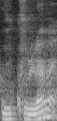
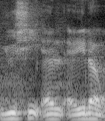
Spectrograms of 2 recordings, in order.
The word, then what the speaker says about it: UCLA: 유시티 오브 캘리포니아 로스엔젤레스를 UCLA 하거든요 그런데 이것을 옥이는 우클라 발음을 한 거죠 클라가 아니라 미국에 있는 대학교인 UCLA 아아 자 MIT 가리키면서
